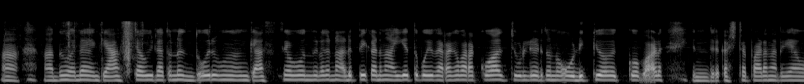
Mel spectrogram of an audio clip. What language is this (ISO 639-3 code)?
mal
